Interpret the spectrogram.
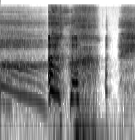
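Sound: a person gasping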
